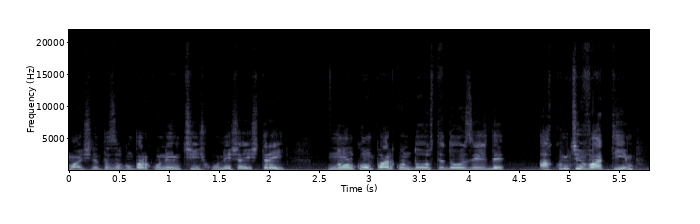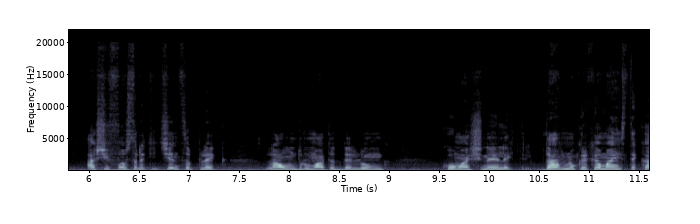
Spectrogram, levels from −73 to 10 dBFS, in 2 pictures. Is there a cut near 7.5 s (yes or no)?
no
